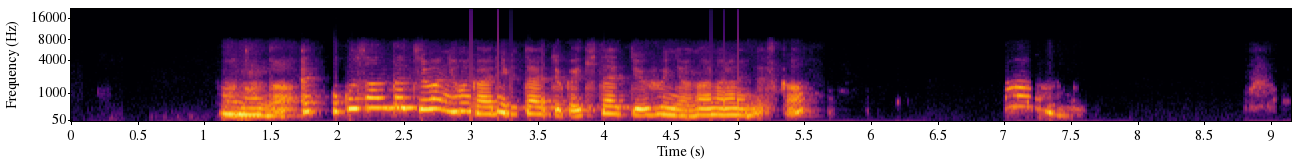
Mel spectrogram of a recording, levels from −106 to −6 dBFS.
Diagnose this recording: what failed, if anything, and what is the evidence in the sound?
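Chunks out of order at 3.0–3.3 s and 4.8–5.0 s, buffer stage: a 100 ms chunk plays late, jumbling the speech.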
